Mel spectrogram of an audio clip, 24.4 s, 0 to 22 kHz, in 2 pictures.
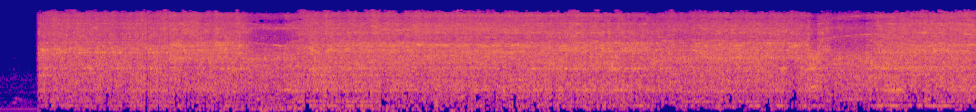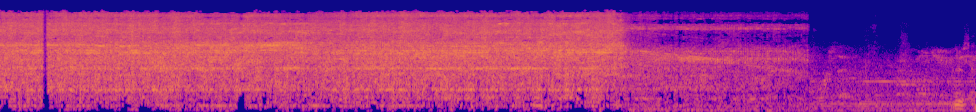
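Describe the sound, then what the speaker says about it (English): Angle grinder disc cutting into the steel axle housing of a Corolla AE86 rear end during a GM 7.625 swap, a loud continuous high-pitched metallic grinding that runs steadily for about twenty seconds before easing off at the end. "While grinding here, you want to be very careful not to go too deep and damage the"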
